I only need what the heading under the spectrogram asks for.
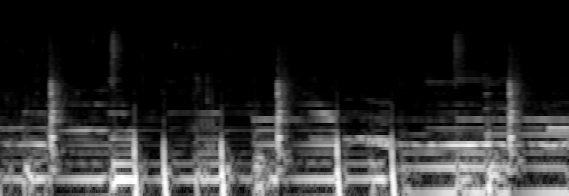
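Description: Water pours into a container in a steady trickle, broken by repeated splashy drip-like plops roughly every half second, with a steady tonal hum underneath.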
